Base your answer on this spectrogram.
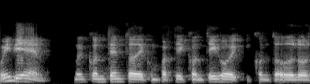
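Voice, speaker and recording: A man speaks at a moderate pace. His pitch sits in the medium range, with ordinary variation. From northern Spain (Bilbao, Biscay). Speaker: interviewee, La Salle alumnus. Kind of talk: interview. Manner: halting, repeated words.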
